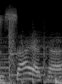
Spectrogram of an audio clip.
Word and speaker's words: Sayaka: Well, to be more specific, what the killer didn't know was that Makoto and Sayaka had switched rooms, which is what led to the misunderstanding about the bathroom. If Sayaka had been in her own room, then There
